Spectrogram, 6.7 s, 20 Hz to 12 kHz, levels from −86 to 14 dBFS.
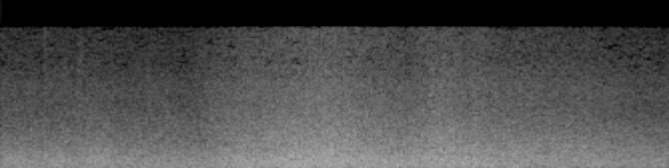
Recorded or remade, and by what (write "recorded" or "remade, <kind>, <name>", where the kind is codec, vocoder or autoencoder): recorded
